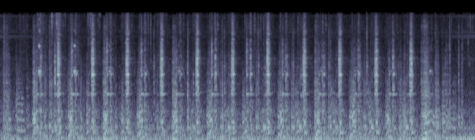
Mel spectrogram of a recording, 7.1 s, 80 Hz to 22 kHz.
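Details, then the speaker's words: Polaris Sportsman 570 ATV: sharp, high squeaks about twice a second as the suspension is worked, from dry, unlubricated pivot joints after riding in mud, dirt and water; fixed by lubricating. "i've been riding around on my trusty polaris sportsman 570 for a little while and i'm starting to notice a little squeak in the suspension"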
